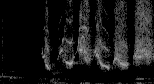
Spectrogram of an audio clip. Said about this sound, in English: So it's early in the morning, you're drinking your cup of coffee on the porch, the birds are chirping, you're listening to them, and you think, you know what, I wonder, nobody around.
